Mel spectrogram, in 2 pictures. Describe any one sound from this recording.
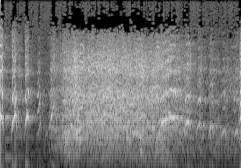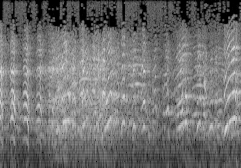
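A group of people laugh together.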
